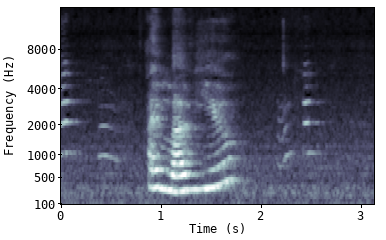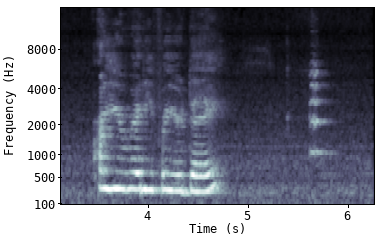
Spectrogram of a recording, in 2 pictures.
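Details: Domestic cat indoors giving two long, plaintive meows about three seconds apart, each starting higher and sagging downward, with faint short sounds between and a quiet room background.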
